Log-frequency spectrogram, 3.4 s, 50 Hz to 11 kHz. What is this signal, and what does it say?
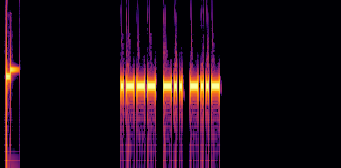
Morse code, heard as a keyed tone, about 46 wpm, 700 Hz. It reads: JDX
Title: USA Call Sign Postfixes - 3 Letters 45wpm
